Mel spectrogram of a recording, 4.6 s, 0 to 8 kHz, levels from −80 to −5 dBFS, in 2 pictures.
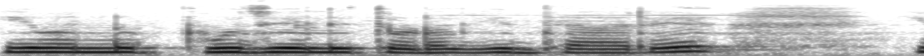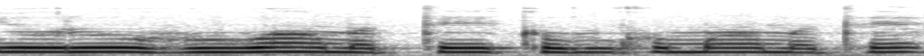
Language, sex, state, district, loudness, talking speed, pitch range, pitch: Kannada, female, Karnataka, Belgaum, -15 LUFS, 130 wpm, 210-225 Hz, 220 Hz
